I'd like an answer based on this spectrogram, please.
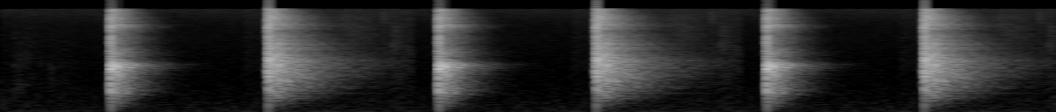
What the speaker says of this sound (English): It's more obvious with the claps because it's a very short sound, so we can hear better the tail of the reverb.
